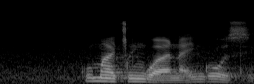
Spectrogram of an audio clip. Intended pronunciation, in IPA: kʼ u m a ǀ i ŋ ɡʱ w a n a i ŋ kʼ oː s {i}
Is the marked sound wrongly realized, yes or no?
no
